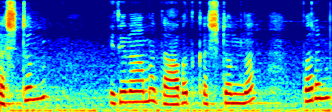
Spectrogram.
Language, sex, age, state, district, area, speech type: Sanskrit, female, 18-30, Karnataka, Udupi, rural, spontaneous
